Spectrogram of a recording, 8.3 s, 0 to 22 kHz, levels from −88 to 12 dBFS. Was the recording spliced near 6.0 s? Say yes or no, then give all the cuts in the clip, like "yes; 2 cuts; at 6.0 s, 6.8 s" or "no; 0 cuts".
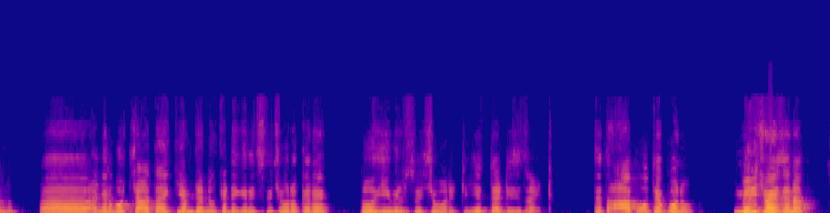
yes; 1 cut; at 6.0 s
